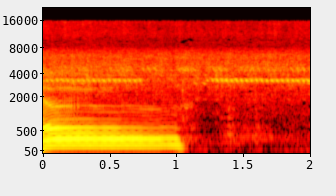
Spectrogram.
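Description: Crickets trilling: a steady high-pitched trill. During the first second a person's voice holds one drawn-out vowel.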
